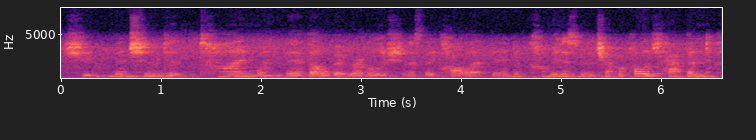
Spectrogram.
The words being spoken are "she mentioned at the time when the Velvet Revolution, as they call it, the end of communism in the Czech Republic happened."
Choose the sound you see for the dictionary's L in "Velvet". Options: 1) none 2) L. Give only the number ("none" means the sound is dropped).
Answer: 2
